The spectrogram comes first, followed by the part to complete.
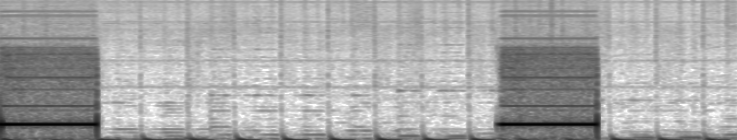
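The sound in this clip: Ringback tone of an outgoing telephone call: two steady, clear one-second tones about four seconds apart, with a soft, regular low pulse running underneath throughout.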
